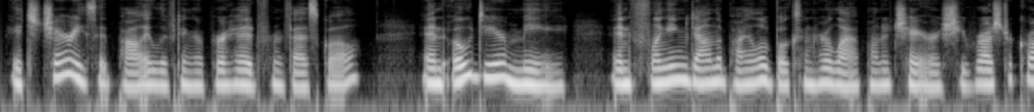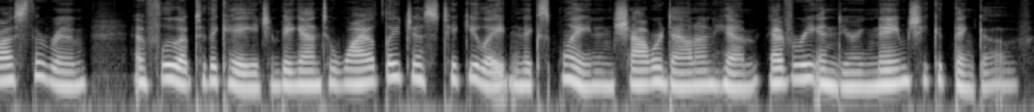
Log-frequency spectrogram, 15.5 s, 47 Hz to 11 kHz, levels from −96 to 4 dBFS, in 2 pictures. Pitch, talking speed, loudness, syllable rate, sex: 190 Hz, 215 wpm, -18 LUFS, 5.4 syllables/s, female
